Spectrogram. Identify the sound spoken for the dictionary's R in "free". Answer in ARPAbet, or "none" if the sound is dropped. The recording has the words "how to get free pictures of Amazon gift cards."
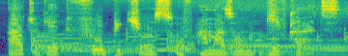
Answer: R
